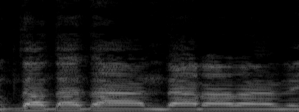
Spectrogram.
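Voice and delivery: normal talking voice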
